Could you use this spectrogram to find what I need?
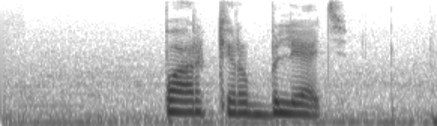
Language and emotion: Russian, angry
